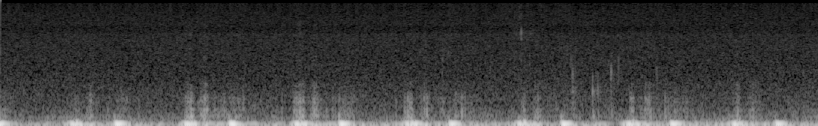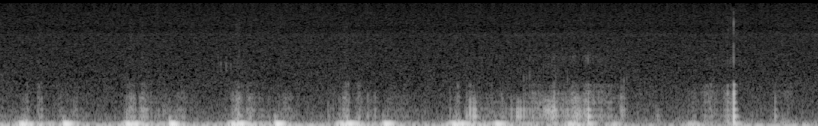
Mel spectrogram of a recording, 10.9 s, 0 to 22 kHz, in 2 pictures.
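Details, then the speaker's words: Chest heartbeat recorded for ASMR with a nipple guard on: steady, regular low thumps at about 80 beats a minute, a normal heartbeat. "今日は胸を中心とした心音を皆さんにお届けしたいと思います。"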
